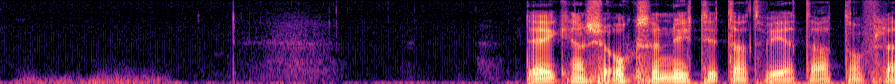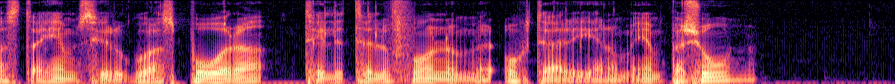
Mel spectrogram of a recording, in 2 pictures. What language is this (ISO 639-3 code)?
swe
